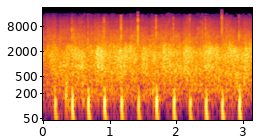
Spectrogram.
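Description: A crowd applauds steadily, many hands clapping in a dense, even patter with a few sharper individual claps standing out, sustained at a fairly loud level with no talking.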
